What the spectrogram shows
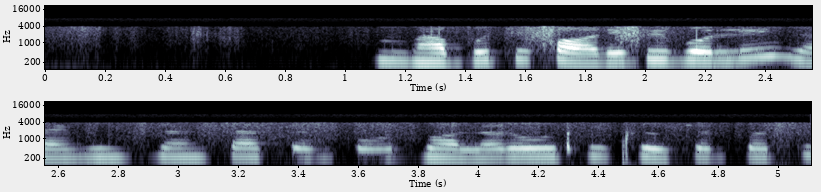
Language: Odia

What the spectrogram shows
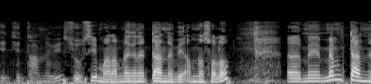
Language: Wolof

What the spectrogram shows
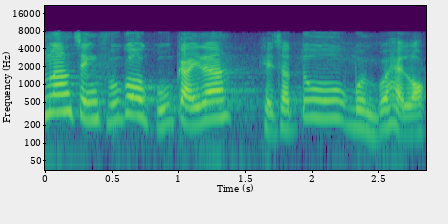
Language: Cantonese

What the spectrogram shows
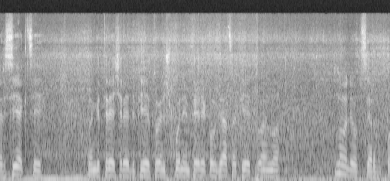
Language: Romanian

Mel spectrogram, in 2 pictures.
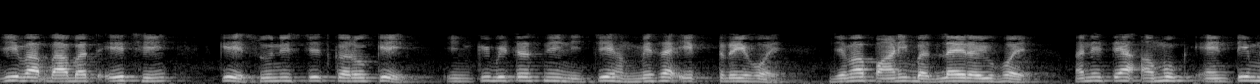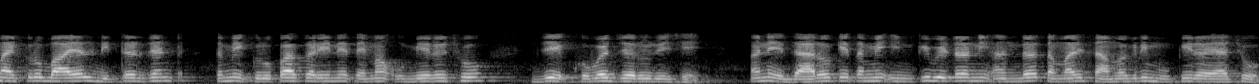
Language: Gujarati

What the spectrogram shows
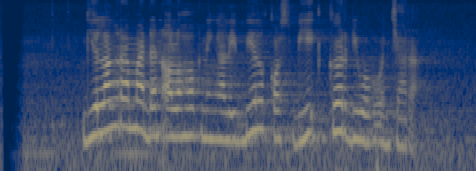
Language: Sundanese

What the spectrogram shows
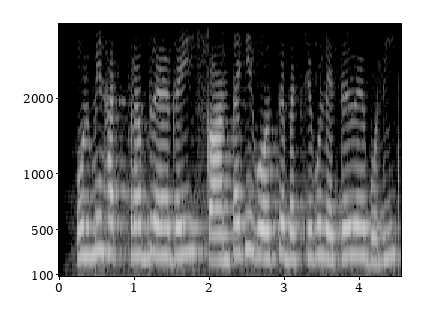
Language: Hindi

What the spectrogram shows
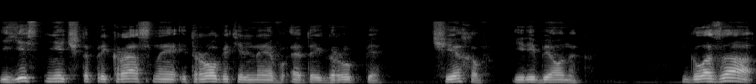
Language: Russian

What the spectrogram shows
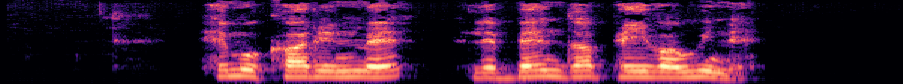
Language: Kurdish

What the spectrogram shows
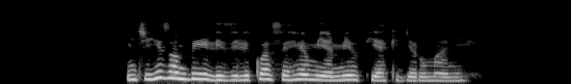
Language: Swahili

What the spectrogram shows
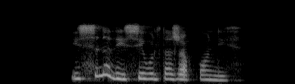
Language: Kabyle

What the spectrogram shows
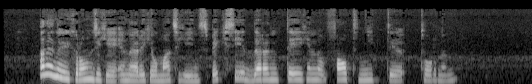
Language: Dutch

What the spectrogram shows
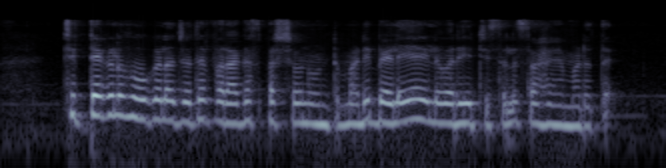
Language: Kannada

